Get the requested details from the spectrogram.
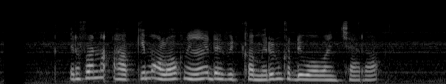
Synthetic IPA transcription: ʔirfanhakimɔlɔk̚niŋalidafid̚kamɛɾʊnkɨrdiwawaɲt͡ʃaɾa

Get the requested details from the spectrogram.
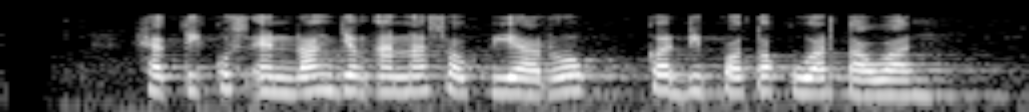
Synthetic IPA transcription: hɛt̪ikusɛndaŋd͡ʒɨŋʔanasɔpiaɾokədipɔt̪ɔkuwart̪awan

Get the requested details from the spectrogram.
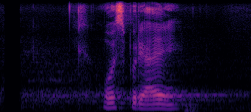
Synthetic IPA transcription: ɦospuɾiae

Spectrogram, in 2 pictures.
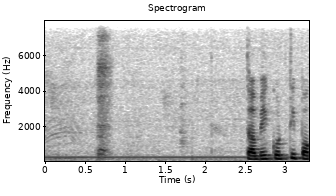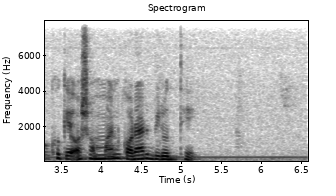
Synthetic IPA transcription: t̪ɔbekoɾt̪ɾipokʰːokeʔɔʃɔmːankɔɾaɾbiɾod̪ʱːe

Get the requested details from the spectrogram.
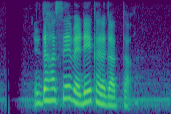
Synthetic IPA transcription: id̪ɐɦɐseːʋeɖeːkɐɾɐɡɐt̪ːa̰

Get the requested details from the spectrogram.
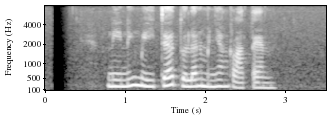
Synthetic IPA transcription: ninɪŋmeiɖ̥a̤d̪̥o̤larməɲaŋklat̪ɛn

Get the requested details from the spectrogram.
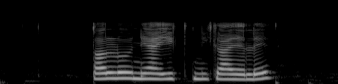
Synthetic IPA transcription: t̪ʌlːonjajiknikajele

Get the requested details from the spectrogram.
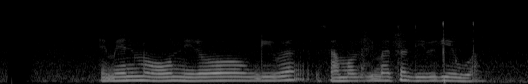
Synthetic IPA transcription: emenməownːiɾoɡiʋəsamɔld̪imat̪əd̪iʋiɡewʋa

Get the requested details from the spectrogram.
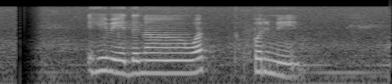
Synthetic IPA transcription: eɦiʋeːd̪ənaːʋat̪pəɾimen

